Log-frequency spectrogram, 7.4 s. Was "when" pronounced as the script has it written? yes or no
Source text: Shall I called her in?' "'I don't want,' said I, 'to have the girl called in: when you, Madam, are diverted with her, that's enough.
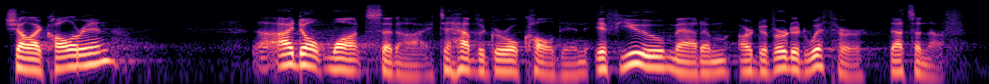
no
